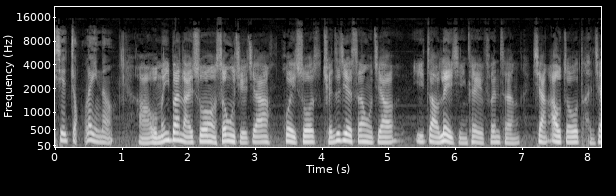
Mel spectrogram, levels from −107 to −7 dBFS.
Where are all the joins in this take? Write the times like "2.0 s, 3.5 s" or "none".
3.3 s, 4.0 s, 7.0 s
